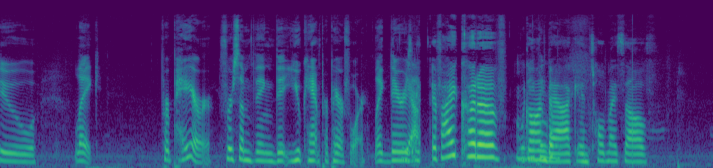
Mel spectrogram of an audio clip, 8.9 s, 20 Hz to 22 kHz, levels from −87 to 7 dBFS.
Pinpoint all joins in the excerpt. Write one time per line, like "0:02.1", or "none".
0:05.2
0:07.4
